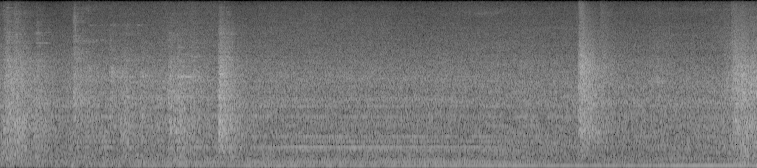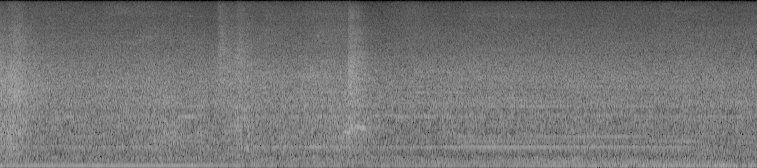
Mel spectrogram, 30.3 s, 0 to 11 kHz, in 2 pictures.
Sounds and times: Construction Sound 0:00.0 - 0:08.0

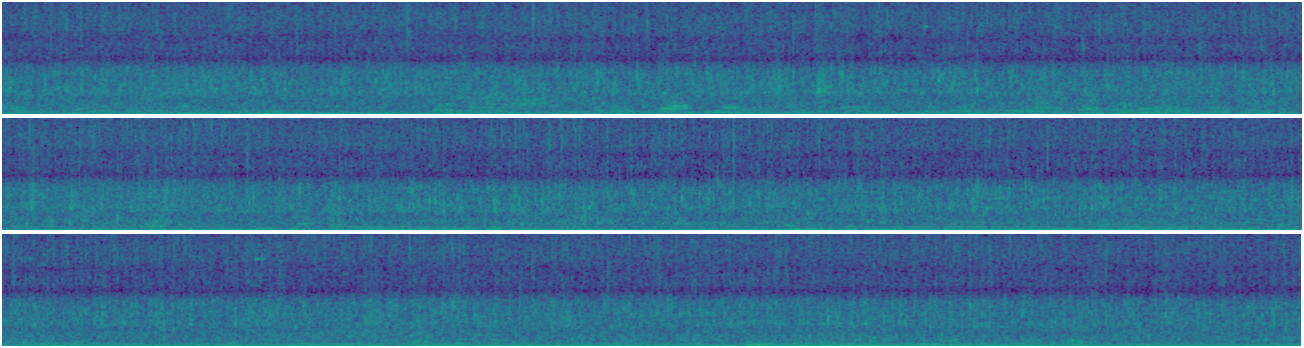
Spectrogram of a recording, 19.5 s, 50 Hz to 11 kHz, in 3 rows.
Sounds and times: indian fountain 0:00.0 - 0:19.4

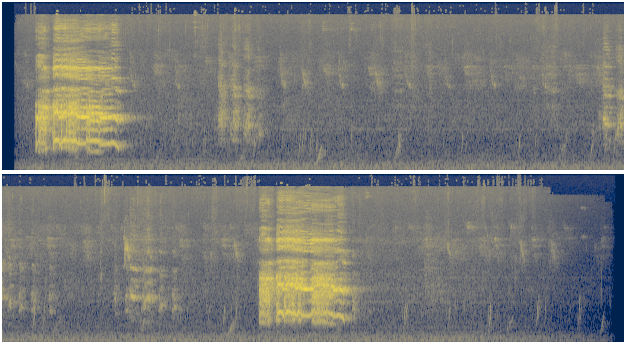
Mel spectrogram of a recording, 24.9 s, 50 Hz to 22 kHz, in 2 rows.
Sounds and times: rooster calling 0:00.7 - 0:02.8
small fountain 0:01.1 - 0:24.7
rooster calling 0:17.6 - 0:19.8

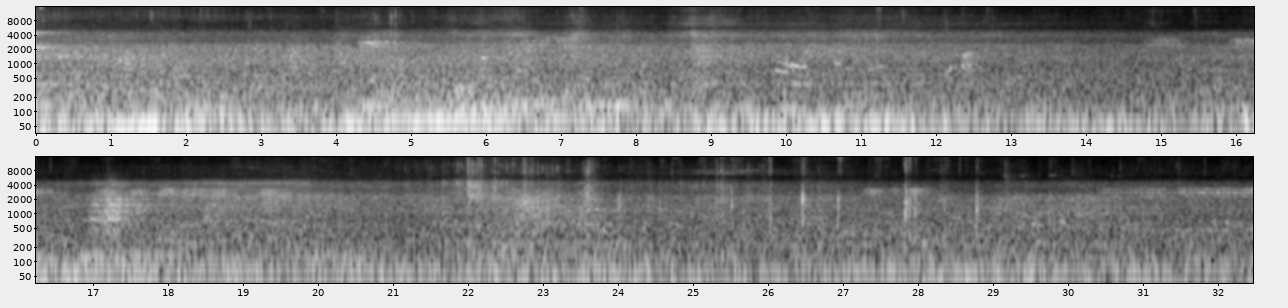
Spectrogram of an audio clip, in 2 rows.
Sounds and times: Walking on the street 0:00.0 - 0:32.4

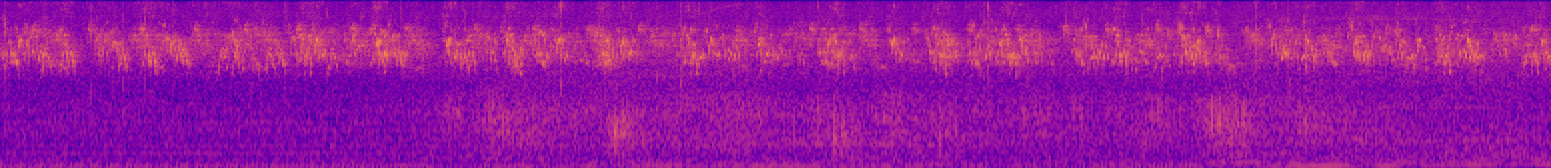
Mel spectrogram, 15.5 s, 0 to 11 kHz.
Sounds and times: sparrows 0:00.0 - 0:15.5
rain 0:04.3 - 0:15.5

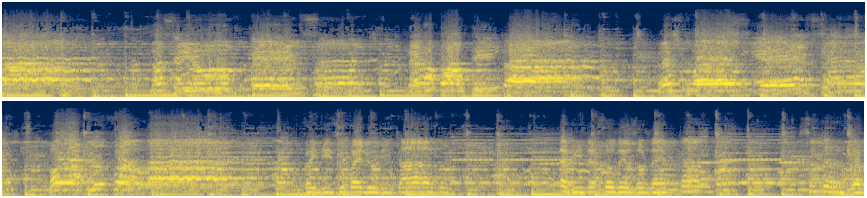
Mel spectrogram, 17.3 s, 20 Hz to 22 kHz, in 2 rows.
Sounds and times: Folk band 0:00.0 - 0:17.2

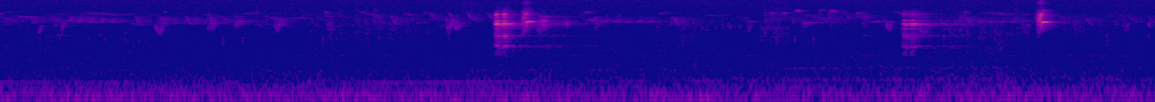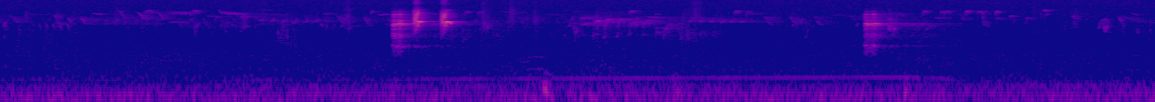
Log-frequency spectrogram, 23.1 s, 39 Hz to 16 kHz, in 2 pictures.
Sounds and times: blackbird 0:00.0 - 0:23.1
pheasant calls 0:00.3 - 0:23.1
long-tailed tit 0:07.5 - 0:23.1
goldfinch 0:13.2 - 0:21.5
traffic 0:14.8 - 0:23.1

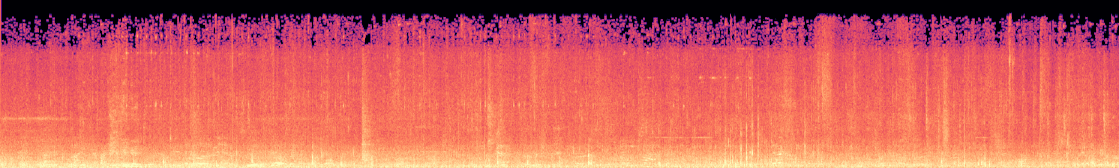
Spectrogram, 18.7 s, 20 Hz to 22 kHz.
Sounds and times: Jumping off a train in arrival 0:00.0 - 0:08.8
crowd 0:00.0 - 0:18.6

